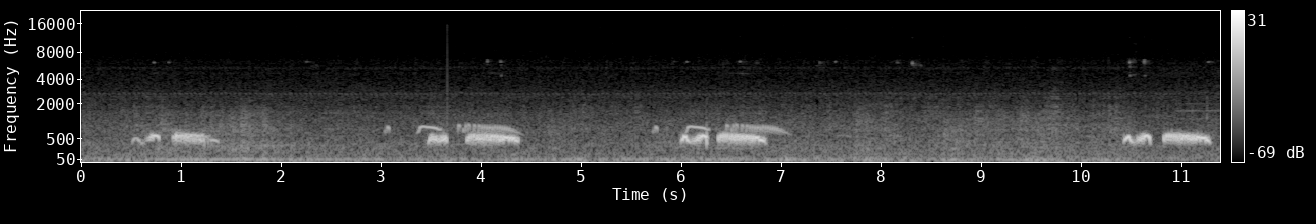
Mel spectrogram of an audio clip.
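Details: Stimulating coos of spotted dove: four low phrases, a double note and long coo, mixed with higher slurred notes that overlap some phrases, spaced two to three seconds apart.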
